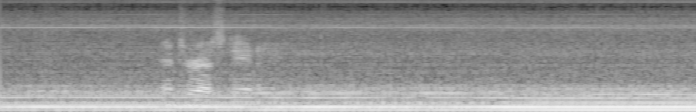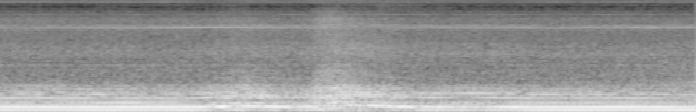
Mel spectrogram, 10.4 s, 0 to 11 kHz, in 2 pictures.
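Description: A BMW E60 M5 with a newly fitted lightweight flywheel idles with a low, steady rumble, then blips briefly louder before settling again. Someone speaks a short word over it.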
